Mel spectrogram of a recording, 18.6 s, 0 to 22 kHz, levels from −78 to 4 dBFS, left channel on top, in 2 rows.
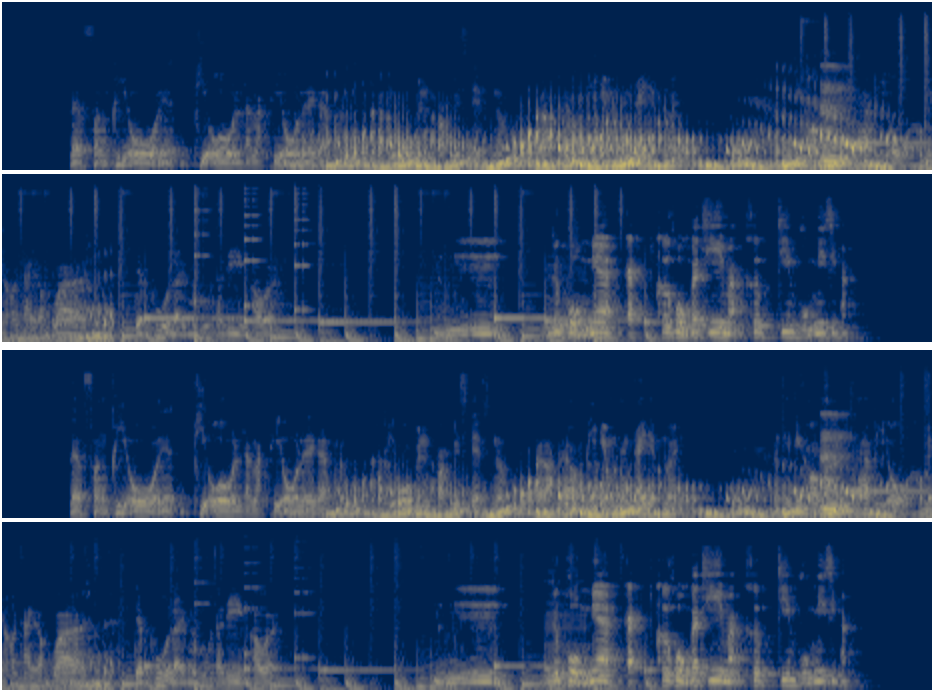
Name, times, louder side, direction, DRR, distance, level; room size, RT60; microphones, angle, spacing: voice 1, 0.7-6.9 7.7-12.1 14.7-15.2, right 2 dB, 45° right, 0.9 m, -37 dB
sound 1, 2.8-10.4, left 4 dB, 90° left, 0.5 m, -26 dB
sound 2, 8.0-15.8, left 2 dB, 45° left, 0.8 m, -40 dB
voice 2, 8.2-8.5 13.6-14.3 14.8-17.7, right 1 dB, 20° right, 1.2 m, -30 dB
11.0 x 5.7 x 4.0 m
head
